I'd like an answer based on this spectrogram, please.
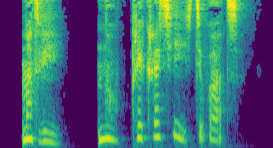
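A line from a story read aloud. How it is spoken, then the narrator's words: Whisper. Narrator (Russian): прошептала я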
